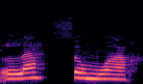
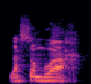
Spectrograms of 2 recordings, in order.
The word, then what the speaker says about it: L'Assommoir: L apostrophe, so L'Assommoir. L'Assommoir.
